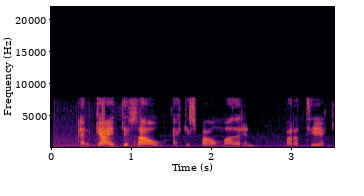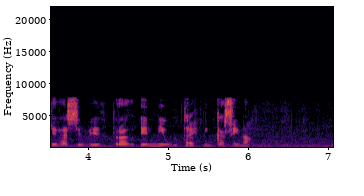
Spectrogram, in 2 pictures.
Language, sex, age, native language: Icelandic, female, 50-59, Icelandic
